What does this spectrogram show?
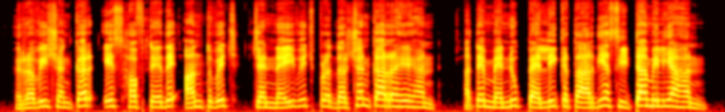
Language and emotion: Punjabi, happy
